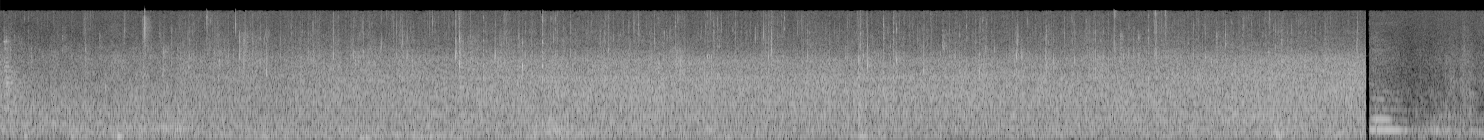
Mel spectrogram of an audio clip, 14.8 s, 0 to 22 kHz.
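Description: Steady rain falling on paving and parked cars, a continuous hiss with scattered drops ticking. About 14 seconds in it cuts off suddenly to a much quieter room with a brief high-pitched call.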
